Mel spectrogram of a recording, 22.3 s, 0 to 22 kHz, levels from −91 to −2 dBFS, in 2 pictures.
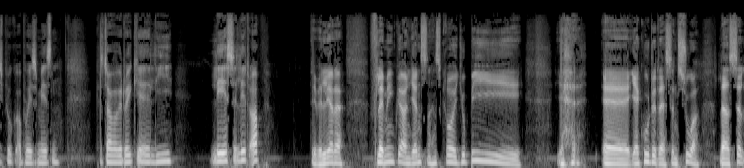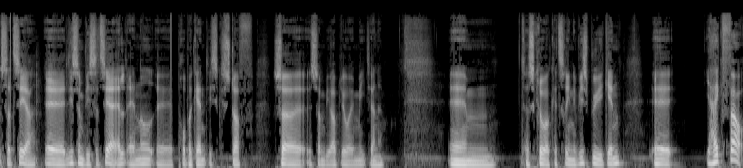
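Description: Speech with bit error spikes, single sharp broadband ticks at 1.50, 4.69, 8.41, 11.31 and 13.72 s, peaking about -17 to -5 dBFS, from flipped bits in one to three samples.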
